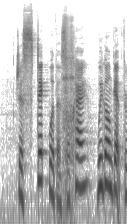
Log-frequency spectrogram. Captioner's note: exhales sharply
